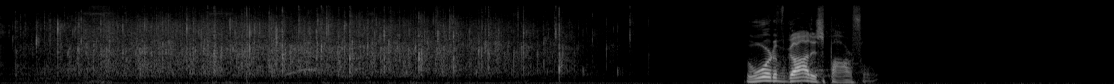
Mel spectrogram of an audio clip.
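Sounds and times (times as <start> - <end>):
audience clapping: 0.0 - 6.6
speech: 7.5 - 8.8.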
